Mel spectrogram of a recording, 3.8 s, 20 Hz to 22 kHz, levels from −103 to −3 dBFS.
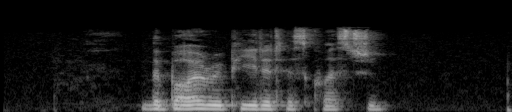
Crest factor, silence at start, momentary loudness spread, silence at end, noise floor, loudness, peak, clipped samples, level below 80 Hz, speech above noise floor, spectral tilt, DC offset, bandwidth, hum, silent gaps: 18 dB; 1.05 s; 12 LU; 0 s; -82 dBFS; -35 LUFS; -18 dBFS; under 0.1%; -74 dBFS; 48 dB; -5 dB/octave; under 0.1%; 8.2 kHz; none; none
